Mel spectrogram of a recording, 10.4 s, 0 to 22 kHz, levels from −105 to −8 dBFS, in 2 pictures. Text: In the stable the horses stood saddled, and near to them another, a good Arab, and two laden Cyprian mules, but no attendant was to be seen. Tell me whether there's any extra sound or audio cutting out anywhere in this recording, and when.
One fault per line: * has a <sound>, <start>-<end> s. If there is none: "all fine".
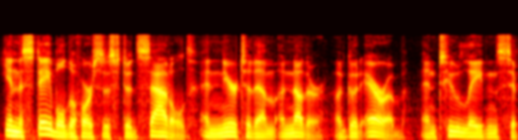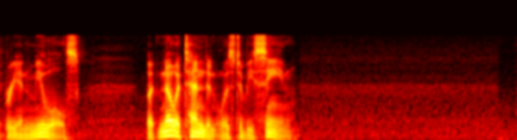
all fine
